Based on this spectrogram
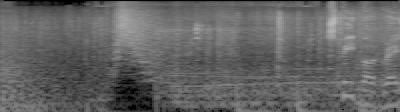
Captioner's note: air whooshes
